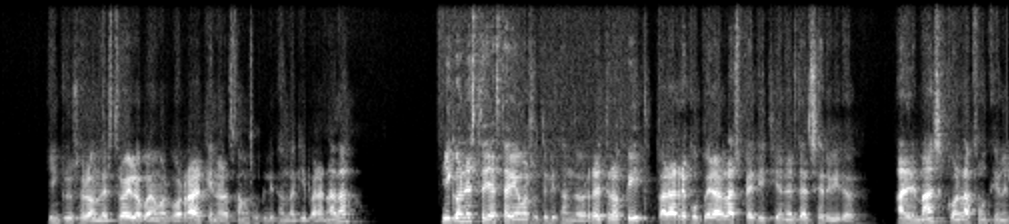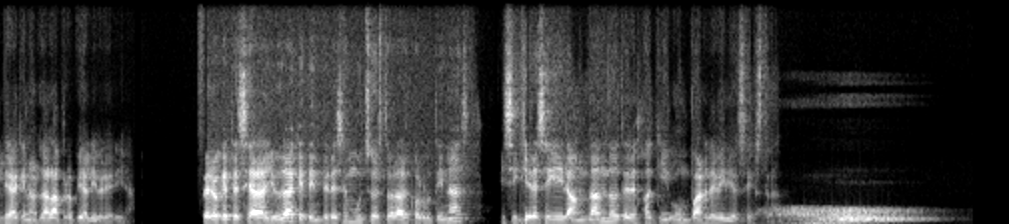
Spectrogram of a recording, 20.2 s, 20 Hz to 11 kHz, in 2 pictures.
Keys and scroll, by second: 3.0 ctrl+alt+l, 3.2 ctrl+alt+o.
